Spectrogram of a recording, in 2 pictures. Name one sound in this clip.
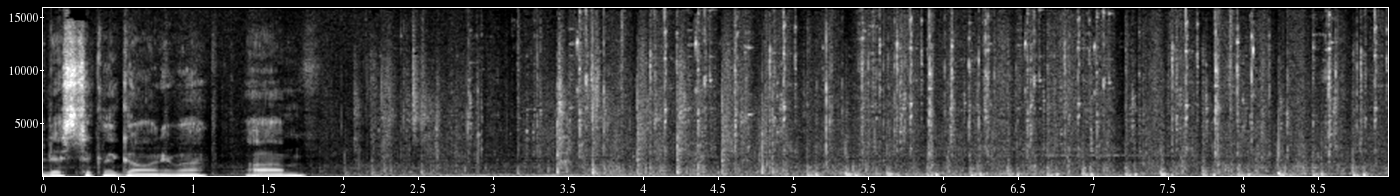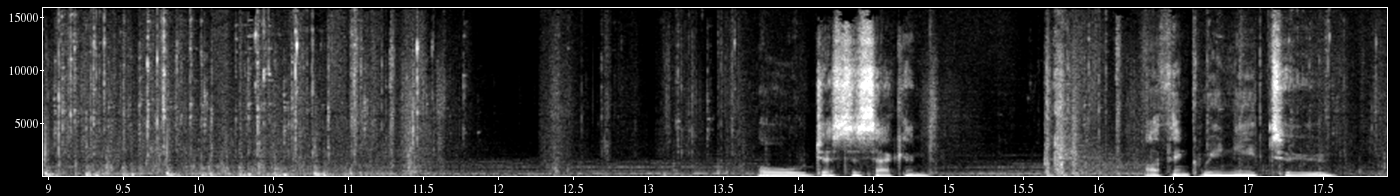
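A young man speaks close to a microphone with animation.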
